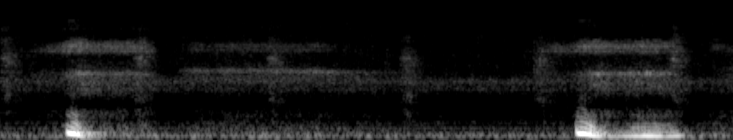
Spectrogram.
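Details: Snoring from a sleeping American Staffordshire Terrier puppy; two low, rough snorting breaths about four seconds apart in a quiet room.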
